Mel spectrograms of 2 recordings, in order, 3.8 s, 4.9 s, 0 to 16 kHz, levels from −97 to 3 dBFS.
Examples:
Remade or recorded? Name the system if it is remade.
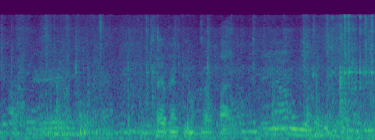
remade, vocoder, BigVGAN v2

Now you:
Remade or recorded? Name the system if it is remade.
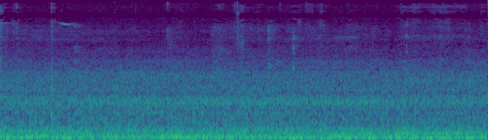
recorded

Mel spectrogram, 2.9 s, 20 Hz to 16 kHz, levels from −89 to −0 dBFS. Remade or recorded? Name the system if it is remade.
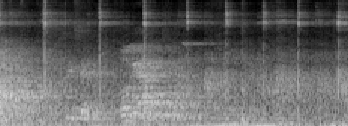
recorded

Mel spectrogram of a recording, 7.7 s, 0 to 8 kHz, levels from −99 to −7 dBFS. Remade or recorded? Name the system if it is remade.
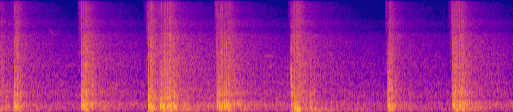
recorded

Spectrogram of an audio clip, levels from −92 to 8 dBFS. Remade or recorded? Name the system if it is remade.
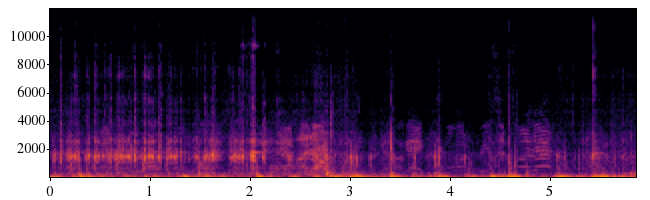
remade, vocoder, BigVGAN v2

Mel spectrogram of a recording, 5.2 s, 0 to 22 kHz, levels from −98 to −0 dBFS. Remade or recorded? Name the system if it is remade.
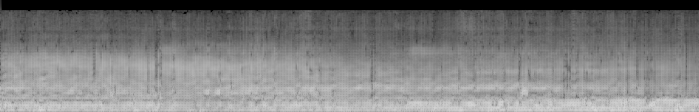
remade, vocoder, BigVGAN v2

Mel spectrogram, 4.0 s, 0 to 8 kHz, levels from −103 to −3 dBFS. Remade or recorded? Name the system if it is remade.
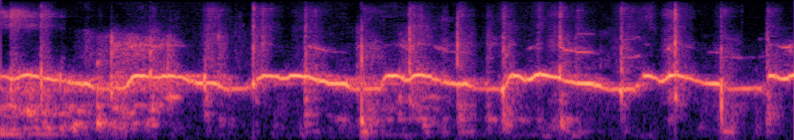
remade, vocoder, BigVGAN v2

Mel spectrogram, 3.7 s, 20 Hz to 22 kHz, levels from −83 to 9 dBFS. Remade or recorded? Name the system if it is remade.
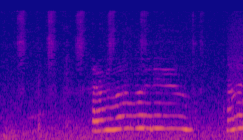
recorded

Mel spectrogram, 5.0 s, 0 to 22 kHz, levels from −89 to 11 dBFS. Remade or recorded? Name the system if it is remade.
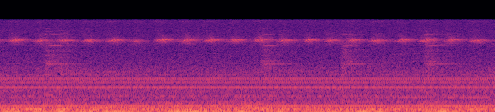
recorded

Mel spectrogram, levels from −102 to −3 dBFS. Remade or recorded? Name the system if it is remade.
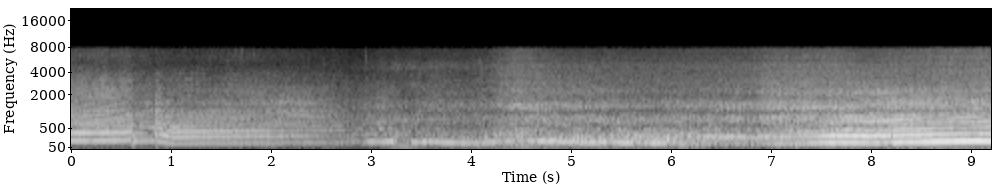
remade, vocoder, BigVGAN v2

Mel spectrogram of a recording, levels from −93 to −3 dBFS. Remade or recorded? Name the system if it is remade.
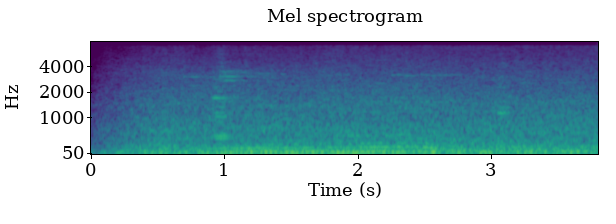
remade, vocoder, BigVGAN v2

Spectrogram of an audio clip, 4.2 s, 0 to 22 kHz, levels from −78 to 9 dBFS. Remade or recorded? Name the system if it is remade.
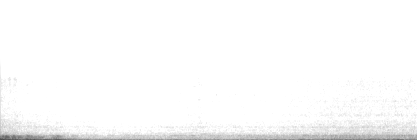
recorded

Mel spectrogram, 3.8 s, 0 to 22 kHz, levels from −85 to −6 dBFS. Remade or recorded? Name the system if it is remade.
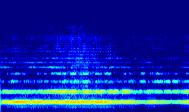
remade, vocoder, BigVGAN v2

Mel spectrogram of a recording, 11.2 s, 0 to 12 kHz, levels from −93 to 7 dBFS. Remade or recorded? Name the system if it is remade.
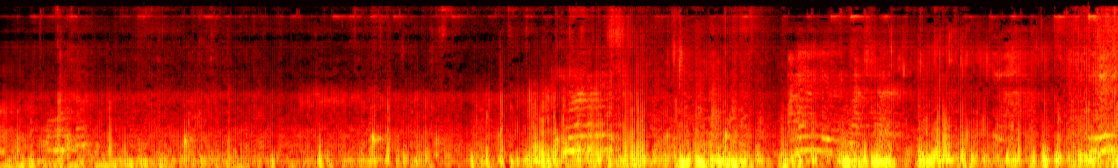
remade, vocoder, BigVGAN v2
